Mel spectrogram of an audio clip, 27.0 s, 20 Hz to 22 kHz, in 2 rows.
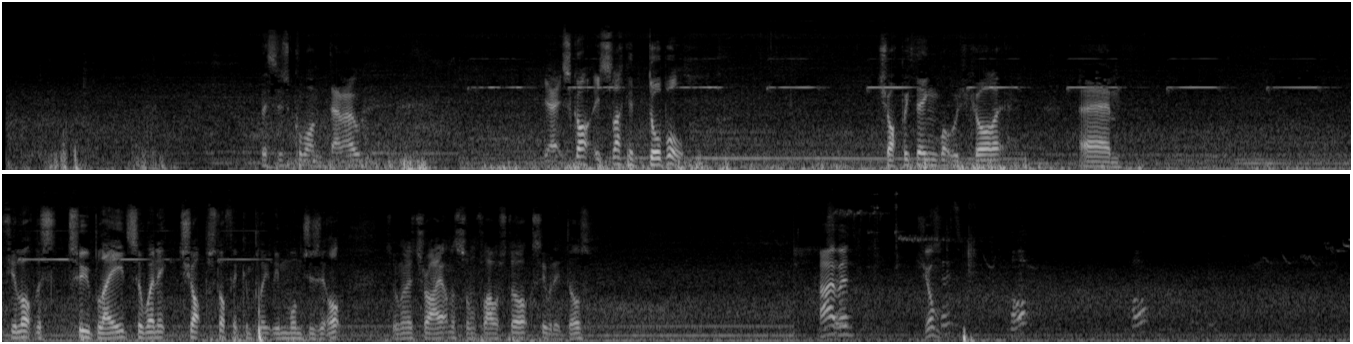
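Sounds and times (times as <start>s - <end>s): wind buffeting microphone: 0.0s - 21.4s
diesel engine running: 1.0s - 22.0s.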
